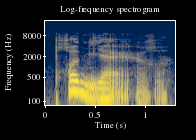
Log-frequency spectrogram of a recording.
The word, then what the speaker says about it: première: And then for the feminine form, you will get première. Okay, so it's open, this eh sound.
